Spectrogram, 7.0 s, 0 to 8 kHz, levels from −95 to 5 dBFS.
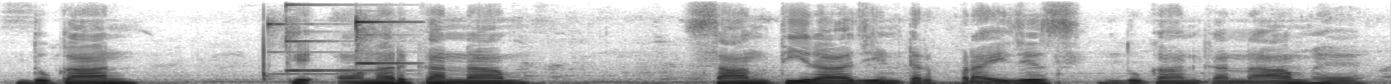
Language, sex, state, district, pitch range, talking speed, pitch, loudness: Hindi, male, Bihar, Patna, 115-135 Hz, 95 wpm, 125 Hz, -13 LUFS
